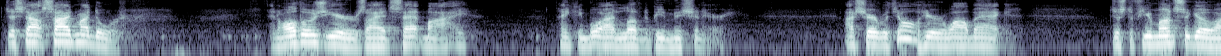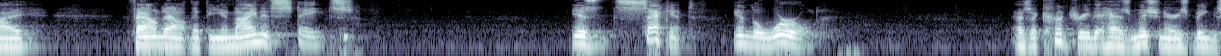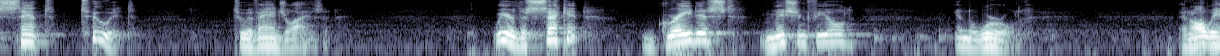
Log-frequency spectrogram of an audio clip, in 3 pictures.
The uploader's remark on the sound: Ketha Heights Baptist Church ~ Live Broadcast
